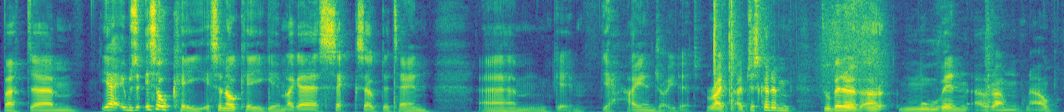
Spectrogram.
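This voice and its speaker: A man's voice: fairly low pitch, expressive, moderate pace. A Welsh man hosting his own channel, chatting casually and enthusiastically about his games, swearing freely and restarting his sentences. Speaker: YouTube channel host. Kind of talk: casual rambling video chat about his game collection.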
